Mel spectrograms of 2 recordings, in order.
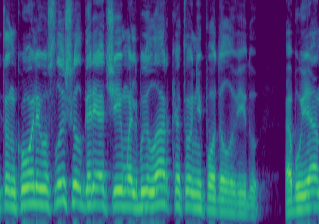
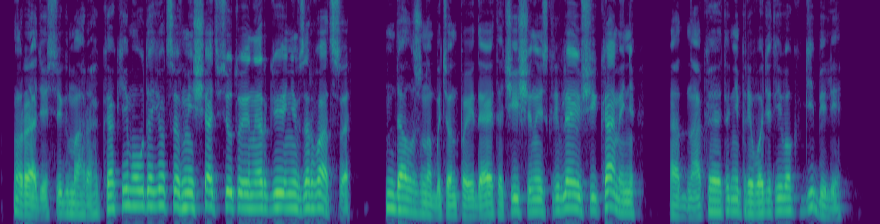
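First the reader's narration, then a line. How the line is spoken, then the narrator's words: Mutter. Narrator (Russian): Шрейбер пробормотал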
